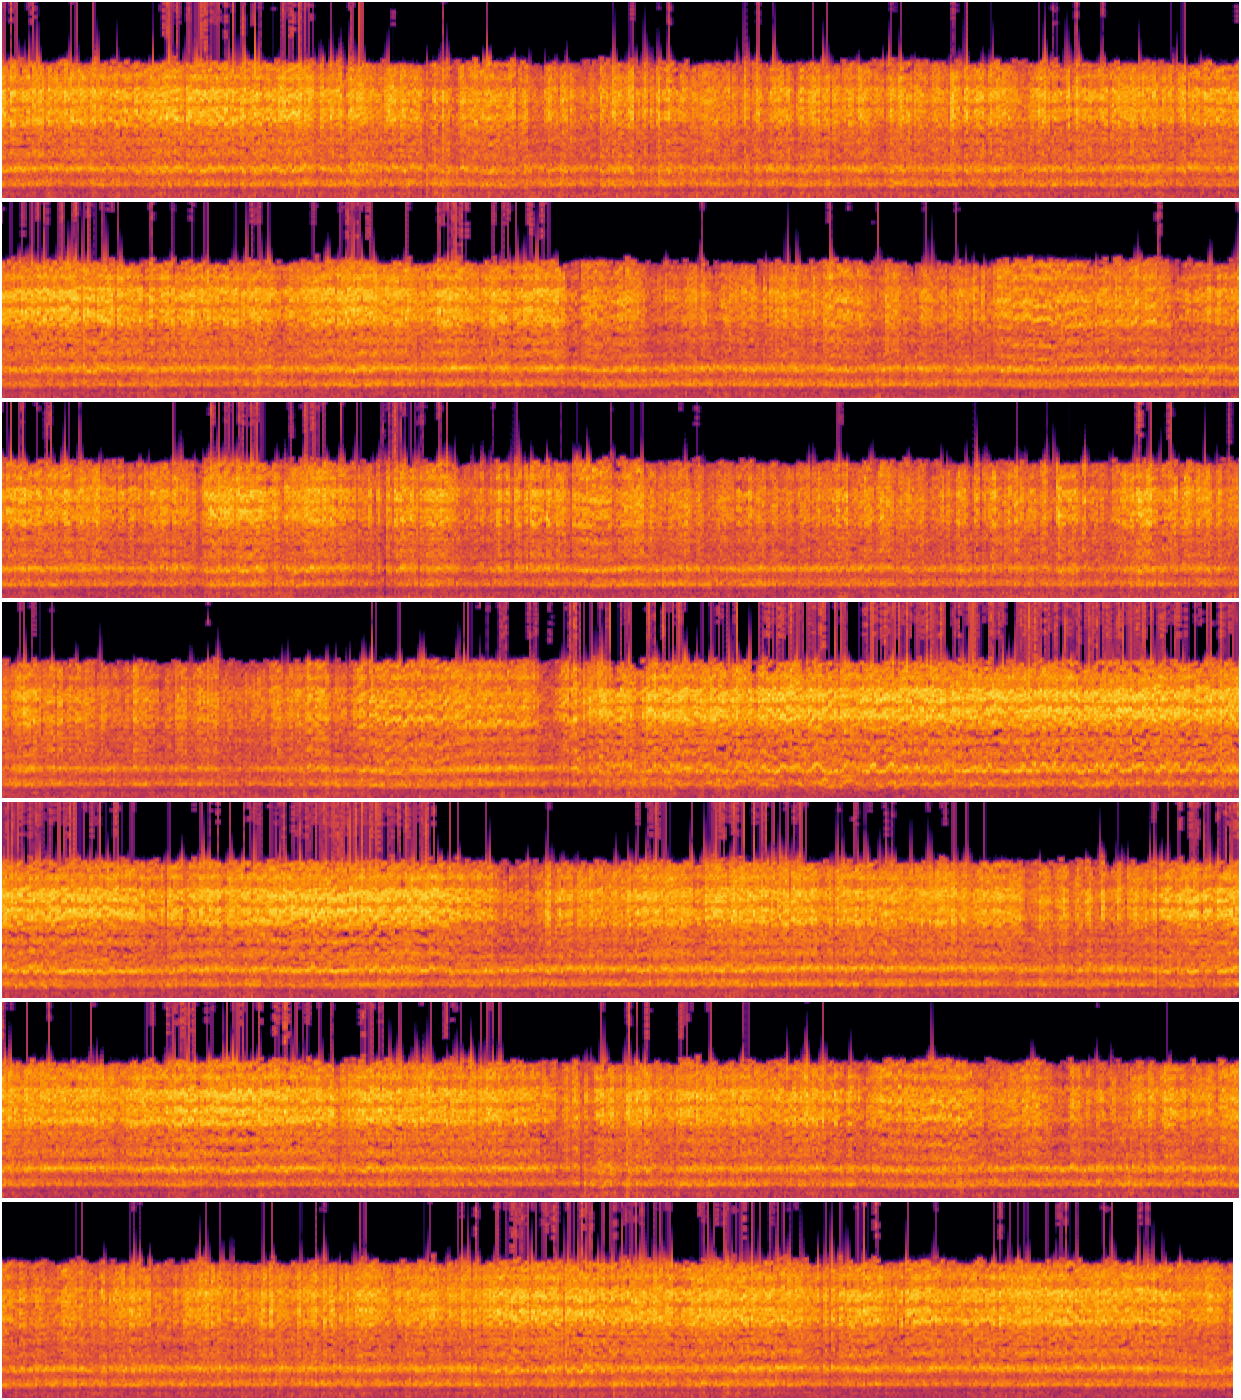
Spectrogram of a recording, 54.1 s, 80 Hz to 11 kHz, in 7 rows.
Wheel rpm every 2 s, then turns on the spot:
230, 230, 230, 230, 230, 230, 230, 230, 230, 230, 230, 230, 230, 210, 200, 200, 210, 230, 230, 220, 230, 230, 230, 230, 230, 230, 230.
none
